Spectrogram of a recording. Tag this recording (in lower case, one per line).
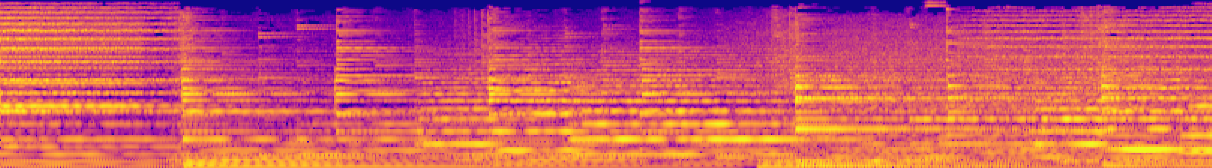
music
